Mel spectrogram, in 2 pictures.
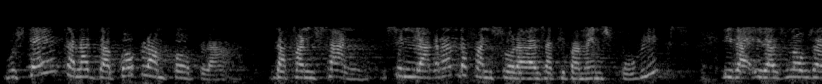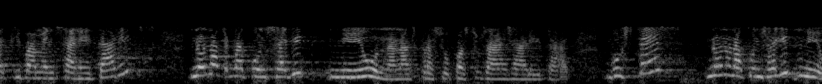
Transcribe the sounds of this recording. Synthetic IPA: bust̪ɛkənat̪̚d̪əpɔpləːmpɔplə | d̪əfənsansenləɣɾand̪əfənsoɾəðəlˠzəkipəmenspuβlikz̥ | iðəiðəlˠznɔwzəkipəmensːənit̪aɾis | nonaɣɛməkunsəɣit̪niunənəlˠspɾəsupɔst̪uzðələʒənəlit̪at̪̚ | bust̪ɛz | nonanakunsəɣit̪ni

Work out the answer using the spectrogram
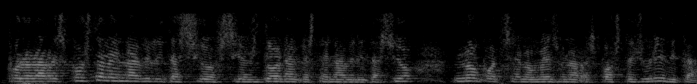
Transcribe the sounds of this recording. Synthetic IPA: pɾɔlərəspɔst̪alainaβ̞ilit̪asiosiezðonakɛst̪ainaβilit̪asio | nopɔt̪senumezunɐrəspɔst̪əʒuɾiðikə

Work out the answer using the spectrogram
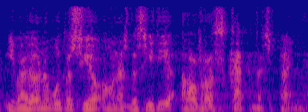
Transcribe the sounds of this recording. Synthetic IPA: iβaβeɾunəβut̪əsioʔonəzdəsiðiəʔəlˠrəskat̪̚d̪əspa̰ɲə

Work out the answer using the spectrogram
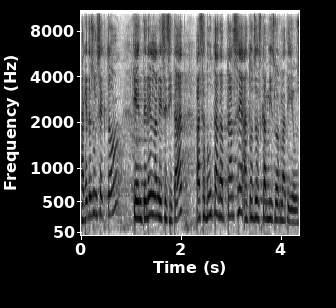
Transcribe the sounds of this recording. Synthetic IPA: ɐkɛt̪ezunsəkt̪o | kəːnt̪ənenlənəsəsit̪at̪asaβut̪aðap̚t̪aɾsəʔat̪od͡zəlˠskambiznuɾmat̪iws

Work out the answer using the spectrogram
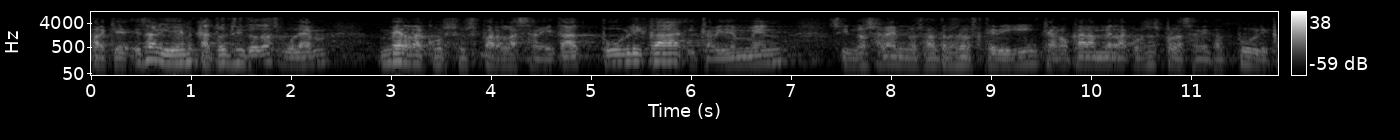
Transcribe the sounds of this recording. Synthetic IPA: pəɾkɛʔezəβiðeŋkət̪od͡zit̪ot̪əzβulɛmː | ɛzrəkuɾsuspəɾləsənit̪at̪̚puβ̞likəikəβ̞iðemːen | sinosəβɛmnuzalˠt̪ɾəzəlˠskəðiɣiŋkənokaɾamːezrəkuɾsuspəɾləsənit̪at̪̚puβlikə

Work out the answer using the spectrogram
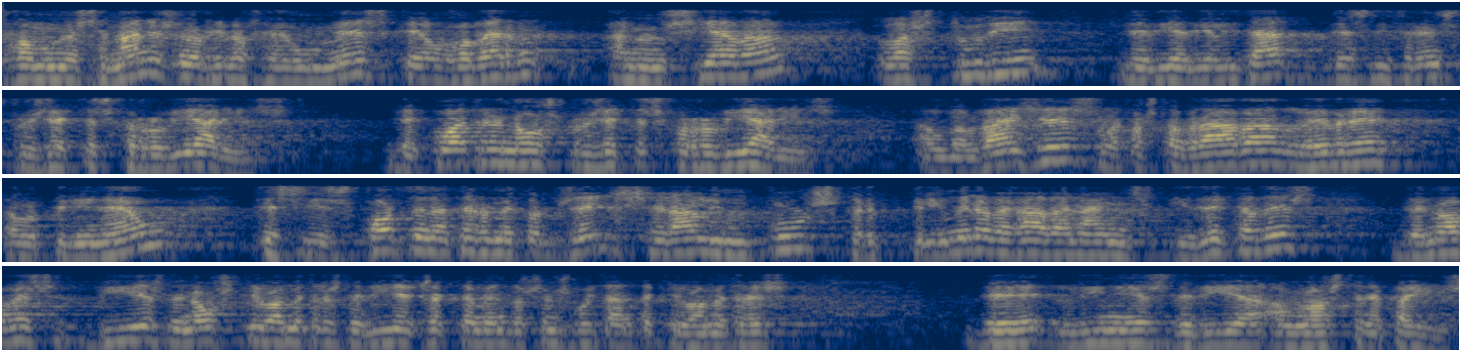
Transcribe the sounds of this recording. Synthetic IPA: famunəsːəmanəznoɐriβəfɛumːeskəːlˠɣoβɛrnənunsiaβə | ləst̪uði | ðəβiaβiəlit̪at̪̚d̪əlˠzðifəɾenspɾuʒɛk̚t̪əsfəruβiaɾis | d̪əkwat̪ɾənɔwspɾuʒɛk̚t̪əsfəruβiaɾis | əlˠd̪əlˠβaʒezləkɔst̪əβɾaβəleβɾeəlˠpiɾinɛwkəsiəspɔɾt̪enat̪ɛɾmət̪od͡zzeʎsːəɾalimpulˠspəɾpɾimeɾəβəɣaðəːnaɲziðɛkəðəz | ðənɔβəzβiezðənɔwskilɔmət̪ɾəzðəðiəːɡzak̚t̪əmẽnd̪osenzβujt̪ant̪əkilɔmət̪ɾəz | ðəlineezðəðiəʔəlˠnɔst̪ɾəpɐis

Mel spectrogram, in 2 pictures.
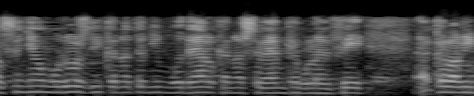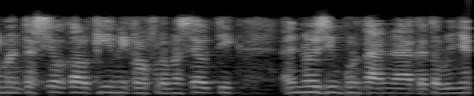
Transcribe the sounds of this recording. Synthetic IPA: əlˠsəɲomuɾozðikənot̪ənimːuðɛlˠkənosəβɛmkɛβulɛmfekələlimənt̪əsiokəlˠkimikəlˠfəɾməsɛwt̪ik | noezimpuɾt̪anəkət̪əluɲə

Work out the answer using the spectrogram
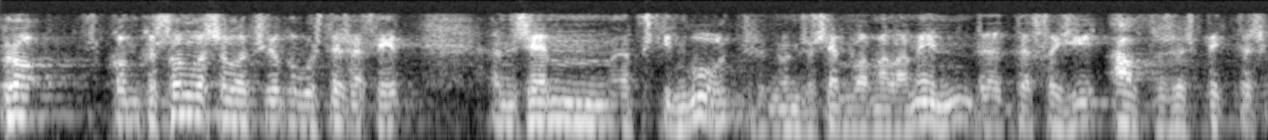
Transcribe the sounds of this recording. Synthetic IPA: pɾɔ | kɔmkəsonləsələksiokəβust̪ɛzafet̪ənzɛməpst̪iŋɡut̪noənzəsɛmbləmaləmend̪əd̪əfəʒialˠt̪ɾəzəspɛk̚t̪əs

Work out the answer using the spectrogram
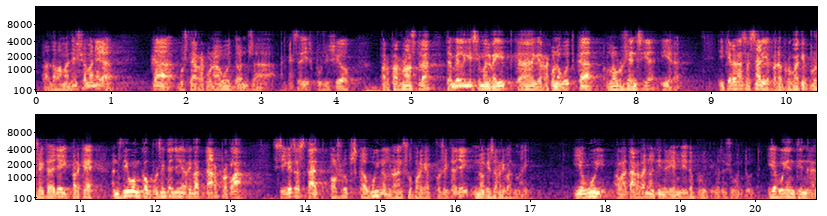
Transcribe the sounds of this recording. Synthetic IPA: d̪ələmət̪eʃəməneɾə | kəbust̪ɛarəkunəɣ̞ut̪̚d̪ɔnzə̰əkɛst̪əðispuzisiopəɾpaɾt̪nɔst̪ɾət̪əmbeliɣesiməɣɾəit̪kəːɣerəkunəɣut̪kələuɾʒɛnsiəieɾə̰ | ikeɾənəsəsaɾiəpəɾəpɾuβakɛt̪pɾuʒɛk̚t̪əðəʎejpəɾkɛənzðiwəŋkəlˠpɾuʒɛk̚t̪əðʎejariβat̪ːaɾt̪̚pɾɔklasiəɣezəst̪at̪pəlˠzɣɾupskəːβujnoðunəɾansupɔɾt̪əkɛt̪pɾuʒɛk̚t̪əðəʎejnoəɣezəriβat̪̚ma̰j | iəβujələt̪aɾð̞ənot̪ind̪ɾiəmʎejðəpulit̪ikəzðəʒuβənt̪ut̪iəβujənt̪ind̪ɾɛ̰m

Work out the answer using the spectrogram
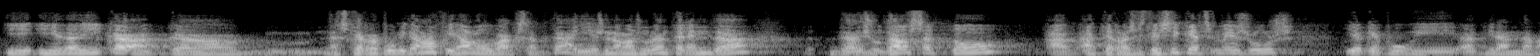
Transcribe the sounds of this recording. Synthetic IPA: iieðəðikəkə | əskɛrəpuβlikanəlˠfinalˠuwβaːksəp̚t̪aiezunəməzuɾənt̪ənɛmd̪ə | d̪əʒuðaəlˠsək̚t̪o | əːkɛrəzist̪ɛʃiəkɛd͡zmezuz | iəkɛpuɣiət̪iɾand̪əβa

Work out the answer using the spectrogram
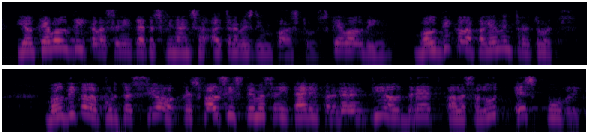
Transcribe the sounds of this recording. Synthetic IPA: iəlˠkɛβɔlˠd̪ikələsənit̪at̪əsfinansəʔət̪ɾəβezd̪impɔst̪uskɛβ̞ɔlˠd̪i | bɔlˠd̪ikələpəɣɛment̪ɾət̪ot͡s | bɔlˠd̪ikələpuɾt̪əsiokəsfaəlˠsist̪eməsənit̪aɾipəɾɣəɾənt̪iəlˠd̪ɾɛt̪ələsəlut̪espuβlik

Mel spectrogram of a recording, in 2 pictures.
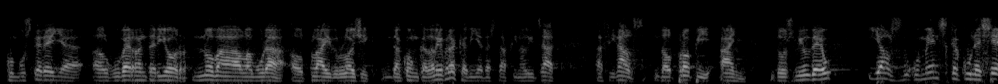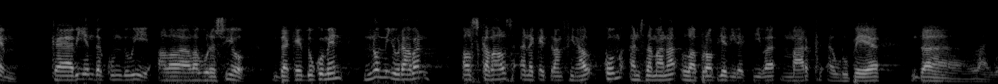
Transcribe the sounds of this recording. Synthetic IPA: kɔmbust̪ɛðɛjəːlˠɣuβɛrnənt̪əɾiornoβaələβuɾaəlˠplaiðɾulɔʒikd̪əkoŋkəðəlˠeβɾəkəβiəðəst̪afinəlid͡zat̪̚ | əfinalˠz̥d̪əlˠpɾɔpiaɲ | d̪ozmilˠd̪ɛw | iəlˠzðukumenskəkunəʃɛm | kəːβiənd̪əkund̪uiələːləβ̞uɾəsio | d̪əkɛt̪̚d̪ukumenːomiʎuɾaβən | əlˠskəβalˠzənəkɛt̪ːɾaɱfinalˠkɔmənzðəmanələpɾɔpijəðiɾək̚t̪iβ̞əmaɾkəwɾupɛə | d̪əla̰jwə

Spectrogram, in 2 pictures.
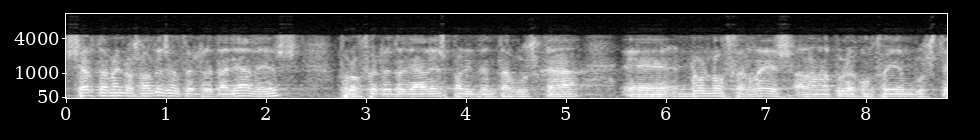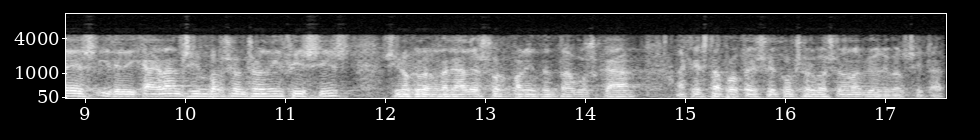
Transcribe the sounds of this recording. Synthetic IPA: sɛɾt̪amẽnːozalˠt̪ɾezemfet̪̚d̪et̪aʎaðes | pɾɔemfet̪ðet̪aʎaðespəɾint̪ent̪aβuska | ɛnonoferɛzalanat̪uɾakoɱfejembust̪eziðeðikaɣɾanzimbəɾsionzəeðifisis | sinokelezðeʎaðesːompəɾint̪ent̪aβuska | akɛst̪əpɾot̪eksjoikonseɾβasjoðlaβioðiβ̞eɾsit̪a̰t̪

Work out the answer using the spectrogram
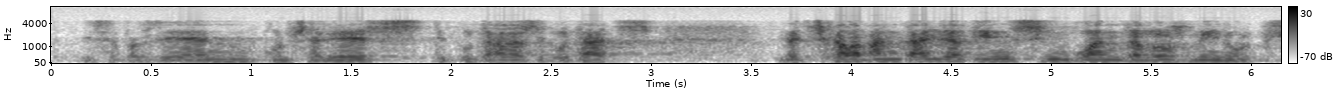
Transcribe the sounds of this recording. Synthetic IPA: bisəpɾəziðenkunsəʎezd̪iput̪aðəzðiput̪at͡s | bɛt͡ʃkələpənt̪aʎət̪iŋsiŋkwant̪əðozminut͡s

